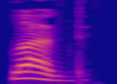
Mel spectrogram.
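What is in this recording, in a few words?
"lugged", British English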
